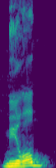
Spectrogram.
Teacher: را کے اوپر زبر ہے تو را کو آپ پور پڑھیں گے، موٹا پڑھیں گے، ٹھیک ہے، اور با کو سیدھا آپ نون سے ملائیں گے، یہ الف اور لام نہیں پڑھیں گے، ٹھیک ہے۔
